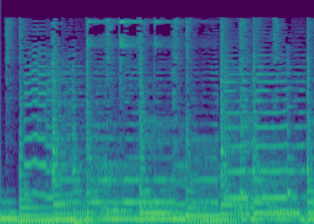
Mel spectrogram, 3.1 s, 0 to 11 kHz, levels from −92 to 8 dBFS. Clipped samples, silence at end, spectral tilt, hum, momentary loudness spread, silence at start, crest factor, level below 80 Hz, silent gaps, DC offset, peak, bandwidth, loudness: under 0.1%; 0 s; -5 dB/octave; none; 2 LU; 0 s; 14 dB; -24 dBFS; none; under 0.1%; -6 dBFS; 8.8 kHz; -21 LUFS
